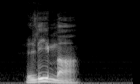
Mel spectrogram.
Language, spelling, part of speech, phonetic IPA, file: Polish, Lima, proper noun, [ˈlʲĩma], Pl-Lima.ogg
